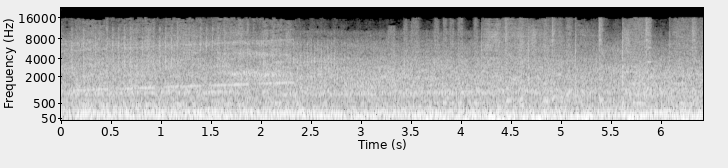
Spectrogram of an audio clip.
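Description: Go-karts running around an indoor track out of sight, their sound echoing through the hall, with one kart's note rising as it accelerates before fading out about two seconds in. Music plays over the steady track noise.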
